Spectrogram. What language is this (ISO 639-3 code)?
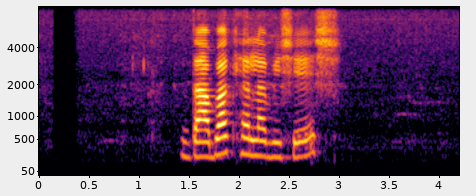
ben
